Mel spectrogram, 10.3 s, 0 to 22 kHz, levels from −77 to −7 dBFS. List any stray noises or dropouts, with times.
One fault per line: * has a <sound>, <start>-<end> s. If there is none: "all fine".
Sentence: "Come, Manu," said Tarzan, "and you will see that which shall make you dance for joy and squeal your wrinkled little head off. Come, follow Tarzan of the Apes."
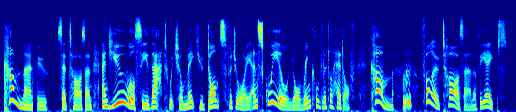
* has a dropout, 0.6-0.7 s
* has a laugh, 8.0-8.2 s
